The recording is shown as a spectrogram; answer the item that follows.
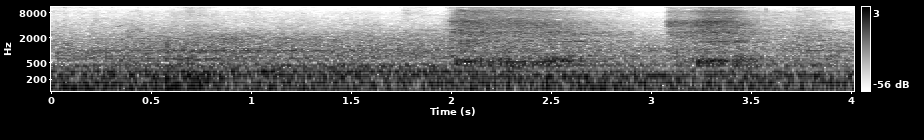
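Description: Steady low rumble of city street traffic, with a city bus's air brakes hissing twice: about a second long at two seconds in, then a shorter hiss just after three seconds.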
